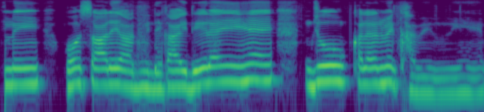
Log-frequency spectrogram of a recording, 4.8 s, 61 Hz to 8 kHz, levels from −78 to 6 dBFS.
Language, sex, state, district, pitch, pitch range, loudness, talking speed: Hindi, female, Uttar Pradesh, Hamirpur, 205 Hz, 180-220 Hz, -18 LUFS, 160 wpm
